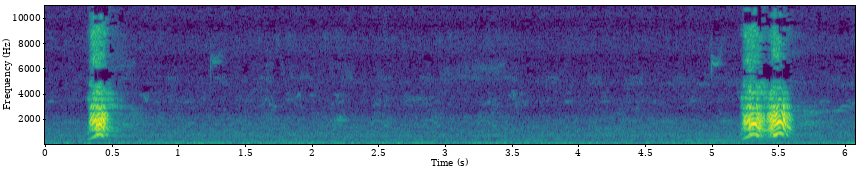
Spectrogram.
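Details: Wild coyote yelping for its family and friends in the Rancho Sierra Vista open space, Newbury Park, Ventura County, heard from about a mile away; two short, sharp, harmonic yelps about five seconds apart over a faint low rumble.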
